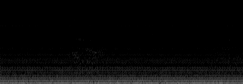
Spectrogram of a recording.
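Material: Nothing is struck.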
